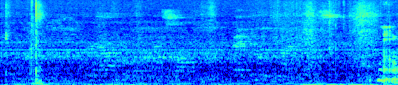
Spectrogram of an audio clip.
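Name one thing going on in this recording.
Trading cards shuffle and tap as they are stacked.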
